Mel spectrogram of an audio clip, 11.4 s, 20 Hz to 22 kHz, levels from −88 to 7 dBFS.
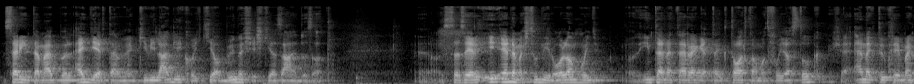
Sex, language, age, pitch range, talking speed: male, Hungarian, 10-29, 105-120 Hz, 120 wpm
